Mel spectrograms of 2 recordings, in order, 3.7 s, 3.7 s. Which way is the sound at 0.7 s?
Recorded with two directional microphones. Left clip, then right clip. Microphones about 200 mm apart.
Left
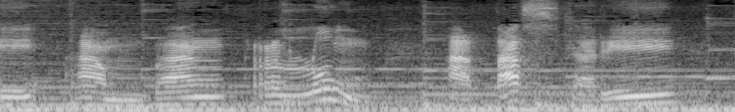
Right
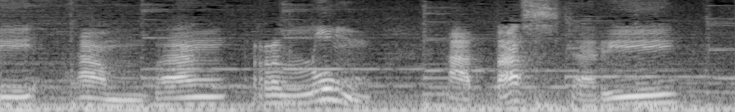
30° right (ahead or behind).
